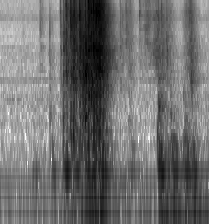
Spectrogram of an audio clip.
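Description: A deck of tarot cards being shuffled by hand: a loud rustling burst about half a second in, then a softer one near the end.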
